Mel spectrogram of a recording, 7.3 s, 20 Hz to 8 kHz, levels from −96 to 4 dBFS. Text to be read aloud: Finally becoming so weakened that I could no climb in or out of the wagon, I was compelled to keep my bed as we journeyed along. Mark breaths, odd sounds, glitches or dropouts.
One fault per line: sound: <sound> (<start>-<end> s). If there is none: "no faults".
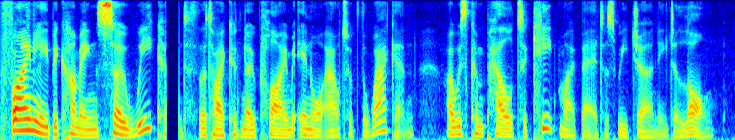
sound: dropout (1.7-1.8 s)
